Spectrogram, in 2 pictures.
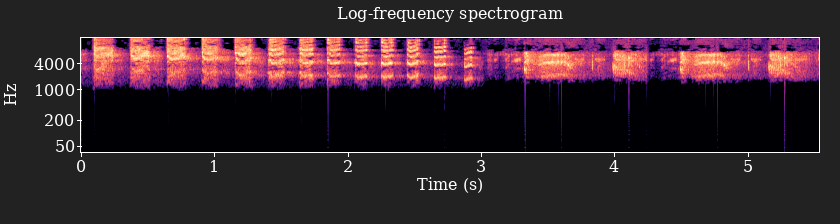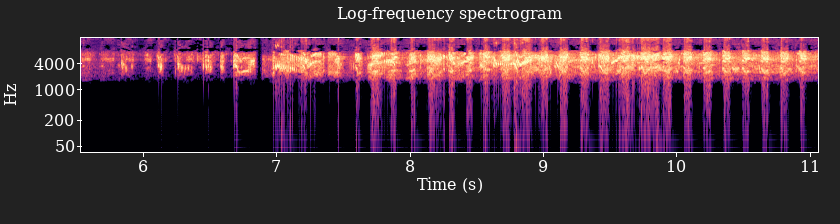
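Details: Swiftlet lure call, 'seruling sakti' type, used to attract birds to a nest house: rapid clicking chirps, then smoother high twittering, then dense twitter over fast clicks.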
